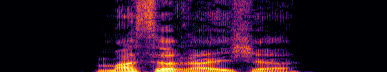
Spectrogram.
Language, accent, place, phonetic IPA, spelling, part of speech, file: German, Germany, Berlin, [ˈmasəˌʁaɪ̯çə], massereiche, adjective, De-massereiche.ogg
- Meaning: inflection of massereich: 1. strong/mixed nominative/accusative feminine singular 2. strong nominative/accusative plural 3. weak nominative all-gender singular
